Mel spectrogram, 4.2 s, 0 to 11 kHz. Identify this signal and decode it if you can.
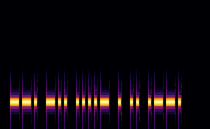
Morse code, heard as a keyed tone, about 20 wpm, 700 Hz. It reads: GD4EIP
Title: Call Signs Repeated 3x - 20wpm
